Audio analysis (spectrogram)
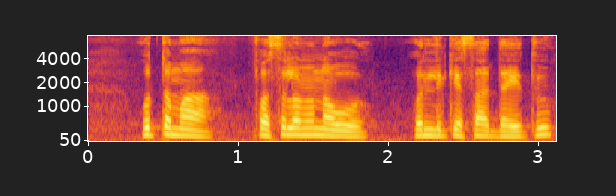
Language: Kannada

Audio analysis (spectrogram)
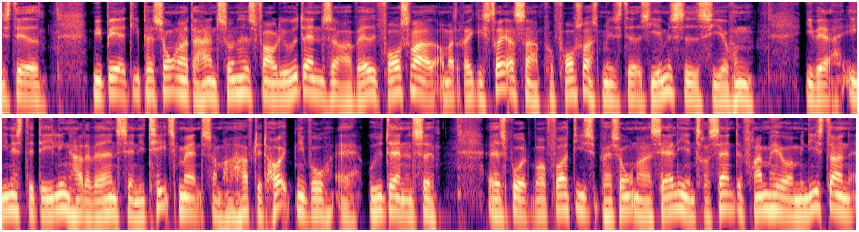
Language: Danish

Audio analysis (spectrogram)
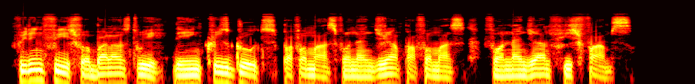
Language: Nigerian Pidgin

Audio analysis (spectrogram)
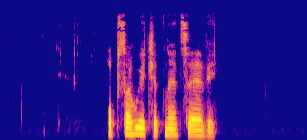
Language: Czech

